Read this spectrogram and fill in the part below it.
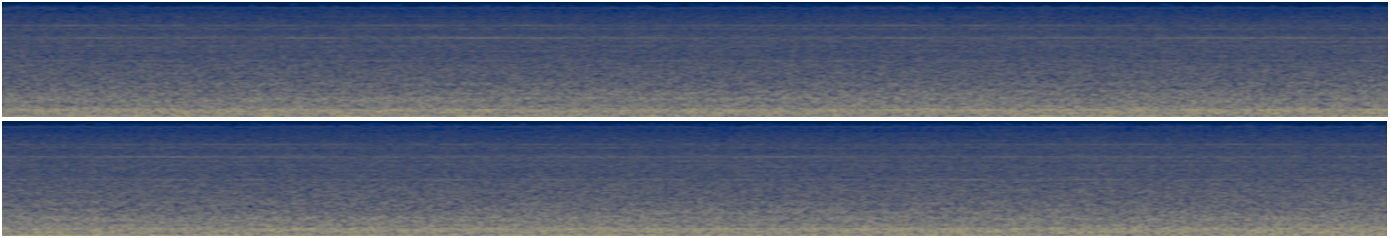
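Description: Air rushes steadily past the canopy.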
